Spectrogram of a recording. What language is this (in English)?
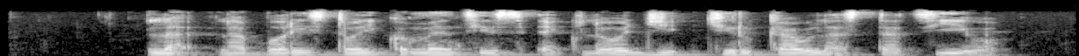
Esperanto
